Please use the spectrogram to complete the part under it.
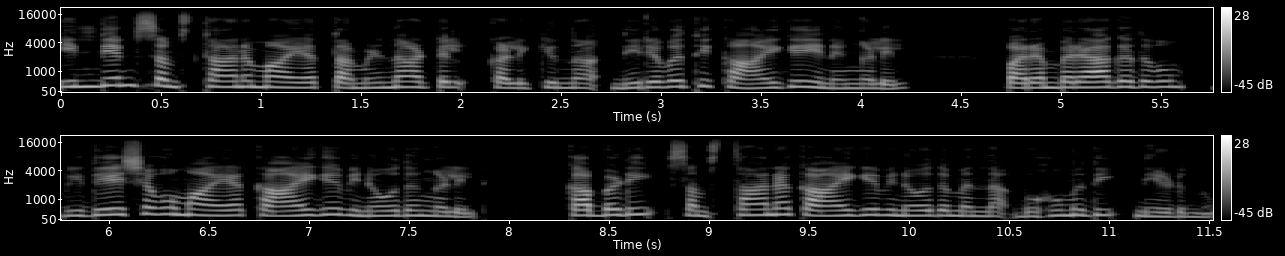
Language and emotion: Malayalam, neutral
